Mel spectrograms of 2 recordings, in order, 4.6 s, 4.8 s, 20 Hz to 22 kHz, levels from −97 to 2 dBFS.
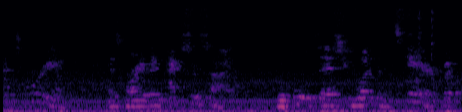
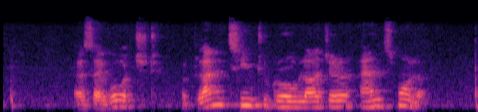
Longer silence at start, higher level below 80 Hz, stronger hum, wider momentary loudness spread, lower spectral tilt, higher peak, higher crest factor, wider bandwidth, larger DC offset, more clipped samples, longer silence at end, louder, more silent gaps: about the same, 0 s vs 0.1 s; about the same, -72 dBFS vs -76 dBFS; neither; second, 7 LU vs 14 LU; about the same, -5.5 dB/octave vs -5 dB/octave; second, -46 dBFS vs -16 dBFS; about the same, 18 dB vs 20 dB; first, 16.5 kHz vs 11.5 kHz; neither; neither; about the same, 0 s vs 0 s; second, -65 LUFS vs -34 LUFS; neither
